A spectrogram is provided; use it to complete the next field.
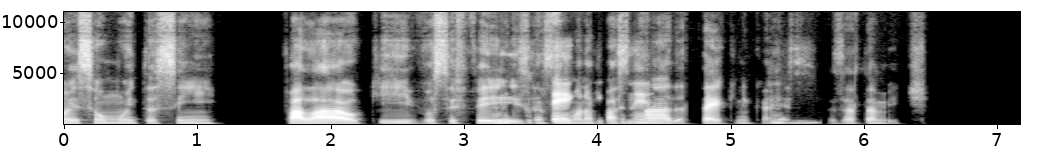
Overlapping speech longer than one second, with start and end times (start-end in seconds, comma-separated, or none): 3.2-4.4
